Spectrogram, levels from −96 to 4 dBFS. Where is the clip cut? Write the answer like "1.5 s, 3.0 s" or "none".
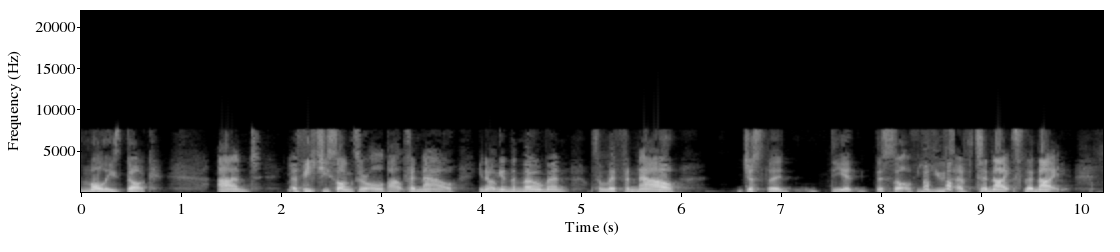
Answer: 2.1 s, 3.2 s, 4.1 s, 5.1 s, 7.4 s, 8.7 s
